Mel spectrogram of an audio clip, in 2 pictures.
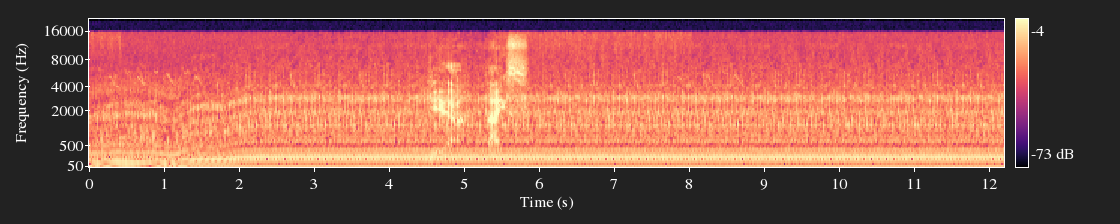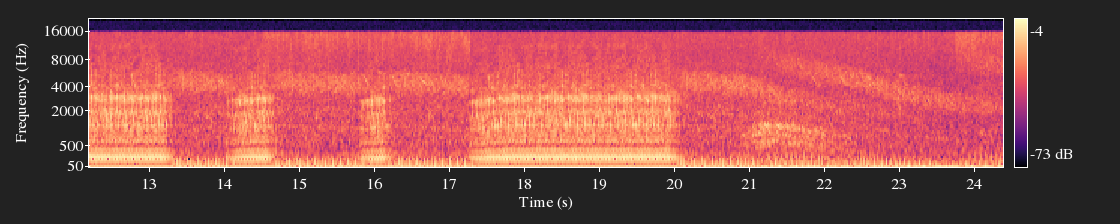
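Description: A small utility vehicle's engine hums steadily, revving up and down as it drives.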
